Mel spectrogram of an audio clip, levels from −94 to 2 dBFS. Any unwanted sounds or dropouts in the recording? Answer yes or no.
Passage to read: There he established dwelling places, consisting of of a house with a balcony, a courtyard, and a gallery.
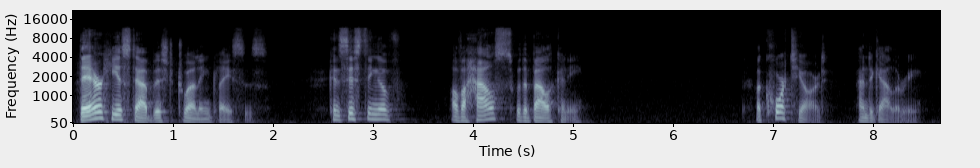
no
